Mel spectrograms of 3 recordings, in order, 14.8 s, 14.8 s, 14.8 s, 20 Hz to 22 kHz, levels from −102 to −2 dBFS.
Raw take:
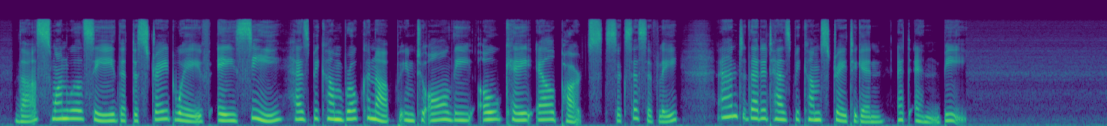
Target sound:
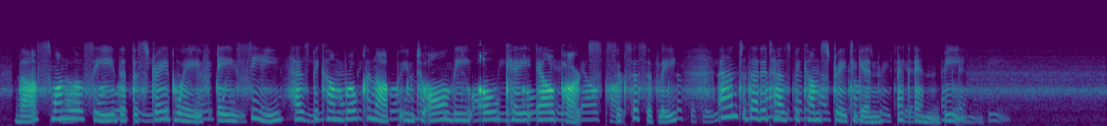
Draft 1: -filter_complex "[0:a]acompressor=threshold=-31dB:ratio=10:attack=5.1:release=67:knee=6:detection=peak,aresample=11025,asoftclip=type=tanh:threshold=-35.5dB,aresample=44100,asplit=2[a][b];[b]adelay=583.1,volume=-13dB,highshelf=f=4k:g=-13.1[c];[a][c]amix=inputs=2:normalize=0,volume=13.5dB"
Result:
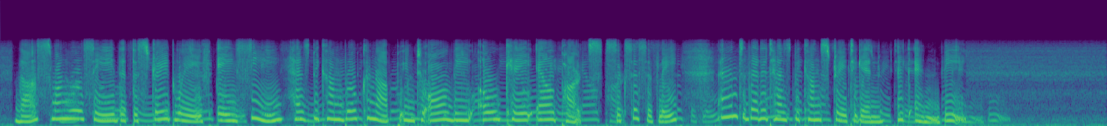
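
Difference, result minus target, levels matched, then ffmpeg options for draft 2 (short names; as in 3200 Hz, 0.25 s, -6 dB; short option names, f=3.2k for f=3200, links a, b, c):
1000 Hz band -9.5 dB
-filter_complex "[0:a]acompressor=threshold=-31dB:ratio=10:attack=5.1:release=67:knee=6:detection=peak,bandpass=f=1.2k:t=q:w=12:csg=0,aresample=11025,asoftclip=type=tanh:threshold=-35.5dB,aresample=44100,asplit=2[a][b];[b]adelay=583.1,volume=-13dB,highshelf=f=4k:g=-13.1[c];[a][c]amix=inputs=2:normalize=0,volume=13.5dB"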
